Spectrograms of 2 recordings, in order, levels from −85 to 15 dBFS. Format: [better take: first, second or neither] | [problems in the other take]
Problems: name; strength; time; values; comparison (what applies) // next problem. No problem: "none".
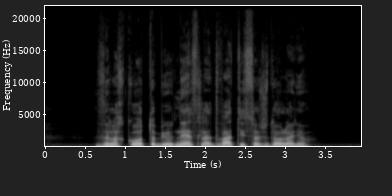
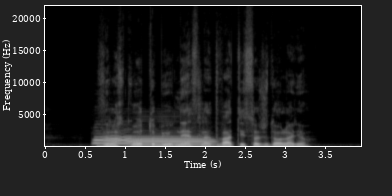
first | background sound (Wind instrument, woodwind instrument); 2 dB below the speech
